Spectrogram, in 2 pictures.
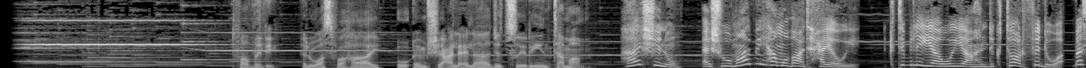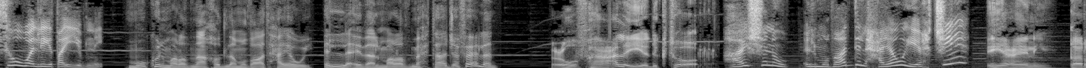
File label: AMR Radio Spot, Iraqi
